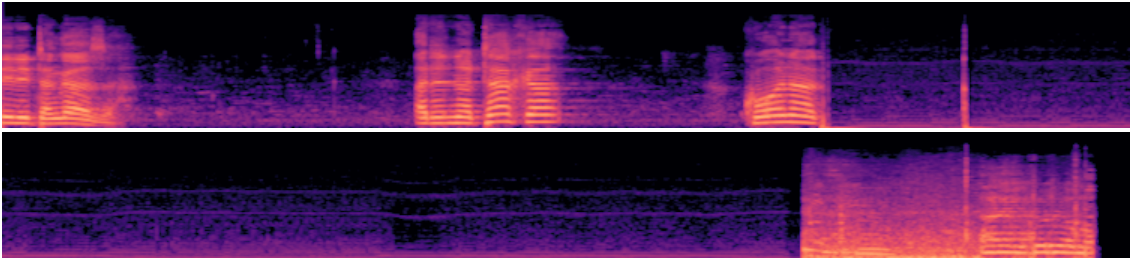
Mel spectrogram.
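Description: An elderly man speaks loudly into a microphone in bursts, with pauses between phrases.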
